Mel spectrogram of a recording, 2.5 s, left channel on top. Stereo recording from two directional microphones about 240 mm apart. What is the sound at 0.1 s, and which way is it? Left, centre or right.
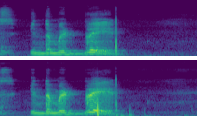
Speech, centre.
